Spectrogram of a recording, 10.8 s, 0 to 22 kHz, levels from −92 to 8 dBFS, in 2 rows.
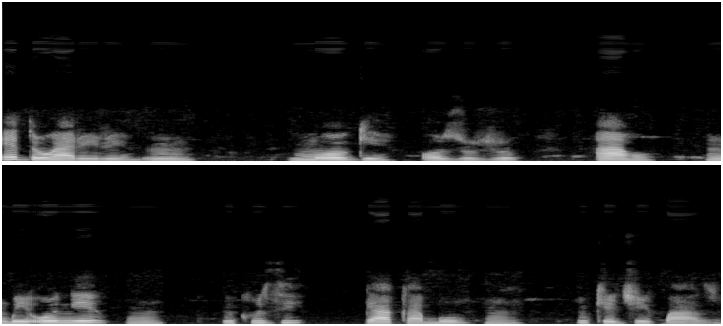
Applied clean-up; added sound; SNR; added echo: none; none; none; none.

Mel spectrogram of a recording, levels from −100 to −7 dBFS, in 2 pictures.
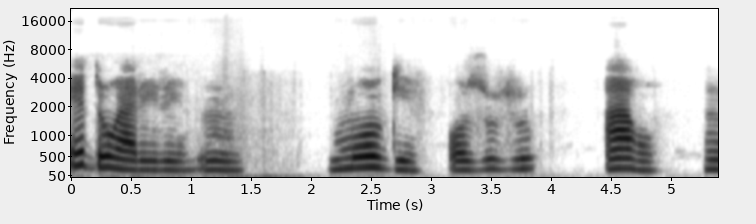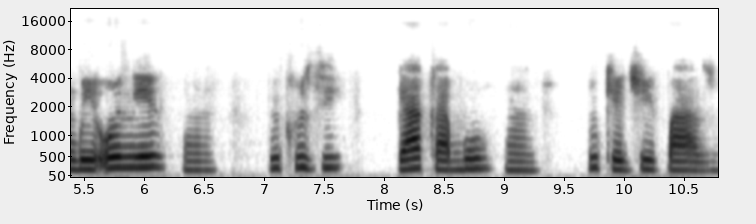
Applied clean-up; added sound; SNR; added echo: neural mask model DeepFilterNet 3.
